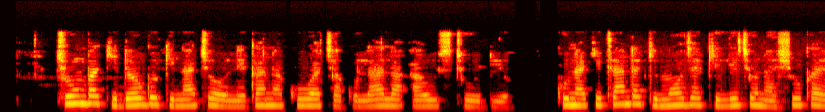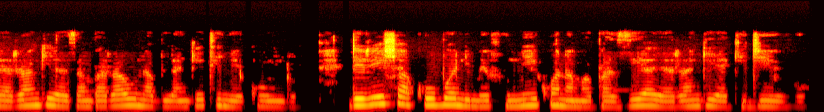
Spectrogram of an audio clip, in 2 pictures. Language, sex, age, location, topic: Swahili, male, 18-24, Nairobi, education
